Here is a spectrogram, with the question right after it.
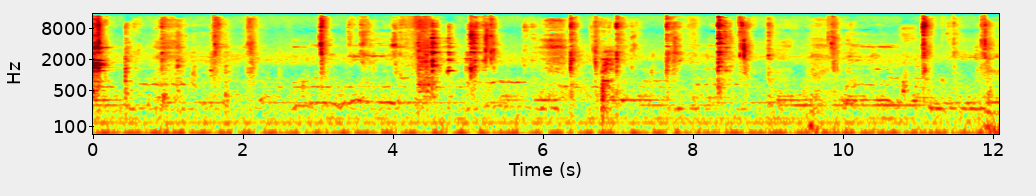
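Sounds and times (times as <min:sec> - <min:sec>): clinks and scrapes on metal tray: 0:00.0 - 0:01.4, 0:04.2 - 0:05.4.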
